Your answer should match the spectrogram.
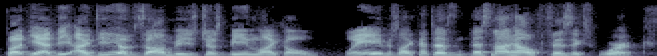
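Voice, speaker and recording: A man's voice: high voice, big pitch swings, normal speed, a bit bright. A young man chatting casually about films as a member of a podcast. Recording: dull lo-fi podcast audio.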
